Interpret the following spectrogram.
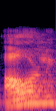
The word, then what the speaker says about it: hour: An hour, an heir, an honest clerk, an honorable politician, an hourly payment. We here pronounce hour, not hour, heir, not hair. Honest, not honest. That means here H is silent.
